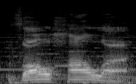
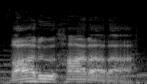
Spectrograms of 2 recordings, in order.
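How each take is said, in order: First: It is said with ordinary English sounds. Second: It is said with Japanese-style syllables and r sounds.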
